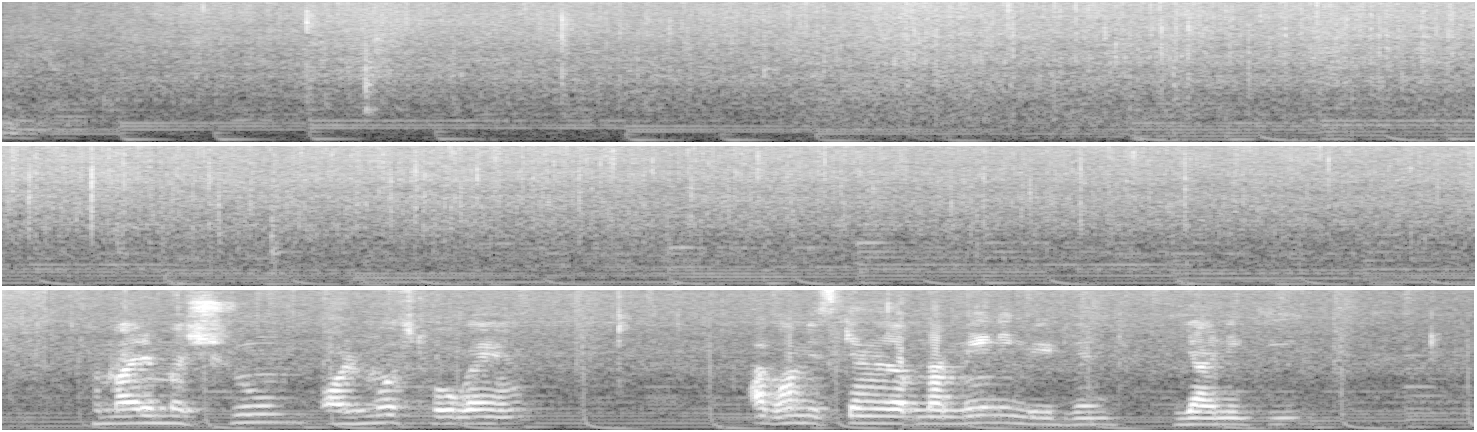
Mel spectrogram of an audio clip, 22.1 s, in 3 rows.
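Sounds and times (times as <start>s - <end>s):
background music: 0.0s - 22.0s
mushrooms sizzling in a frying pan: 0.1s - 22.0s.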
